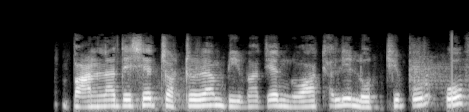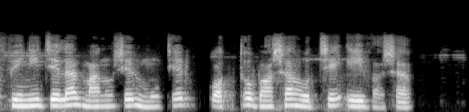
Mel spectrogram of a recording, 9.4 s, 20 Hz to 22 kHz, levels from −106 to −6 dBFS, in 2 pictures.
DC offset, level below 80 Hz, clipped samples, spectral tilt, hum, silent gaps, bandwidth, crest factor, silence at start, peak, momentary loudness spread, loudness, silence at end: under 0.1%; -58 dBFS; under 0.1%; -7.5 dB/octave; none; 6.73-6.78 s; 7 kHz; 16 dB; 0.65 s; -2 dBFS; 9 LU; -17 LUFS; 0.6 s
